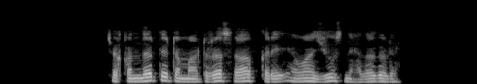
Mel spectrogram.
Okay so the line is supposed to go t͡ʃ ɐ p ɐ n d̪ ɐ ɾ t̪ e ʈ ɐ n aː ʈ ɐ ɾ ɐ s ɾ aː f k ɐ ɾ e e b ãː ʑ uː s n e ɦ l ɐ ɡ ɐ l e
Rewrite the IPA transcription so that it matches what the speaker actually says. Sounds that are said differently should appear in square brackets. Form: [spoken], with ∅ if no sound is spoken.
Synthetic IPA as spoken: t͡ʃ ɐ [q] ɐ n d̪ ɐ ɾ t̪ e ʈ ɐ [m] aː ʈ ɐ ɾ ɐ s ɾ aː f k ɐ ɾ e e [w] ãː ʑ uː s n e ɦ l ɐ ɡ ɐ l e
